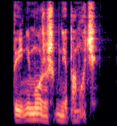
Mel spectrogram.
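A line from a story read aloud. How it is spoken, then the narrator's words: Hoarse whisper. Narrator (Russian): хрипло прошептал Ричард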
